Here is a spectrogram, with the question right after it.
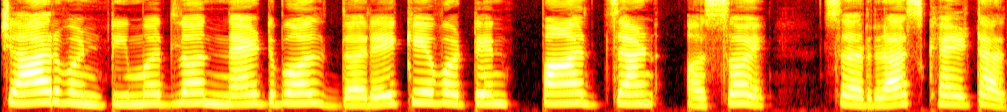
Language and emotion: Goan Konkani, neutral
